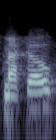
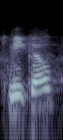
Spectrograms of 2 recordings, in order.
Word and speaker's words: SMECO: First of all, I'd like to start out with reminding everybody that it's pronounced SMECO, not SMECO.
